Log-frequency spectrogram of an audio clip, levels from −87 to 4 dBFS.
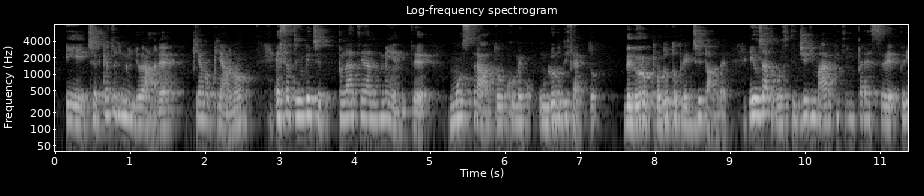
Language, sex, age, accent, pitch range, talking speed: Italian, male, 20-39, native, 125-160 Hz, 150 wpm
